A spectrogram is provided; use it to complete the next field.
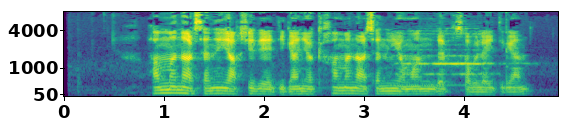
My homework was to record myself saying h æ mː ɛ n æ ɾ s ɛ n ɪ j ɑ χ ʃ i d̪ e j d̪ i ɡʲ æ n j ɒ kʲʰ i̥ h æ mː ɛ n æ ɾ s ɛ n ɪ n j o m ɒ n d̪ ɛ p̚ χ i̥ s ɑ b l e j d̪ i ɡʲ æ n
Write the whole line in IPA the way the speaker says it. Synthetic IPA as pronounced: h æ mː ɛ n æ ɾ s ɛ n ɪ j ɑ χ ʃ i d̪ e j d̪ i ɡʲ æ n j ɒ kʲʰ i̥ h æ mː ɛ n æ ɾ s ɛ n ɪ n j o m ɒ n d̪ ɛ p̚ h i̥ s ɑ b l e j d̪ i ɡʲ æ n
